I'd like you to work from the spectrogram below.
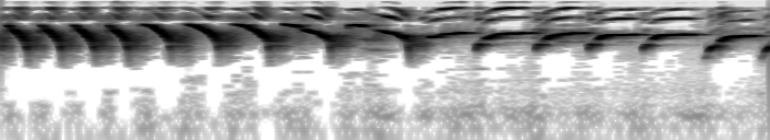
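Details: Caged white-crested canary, kept in a hamster cage, singing continuously: a fast series of high downward-sweeping notes, then repeated rising chirped notes in a bright rolling pattern.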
